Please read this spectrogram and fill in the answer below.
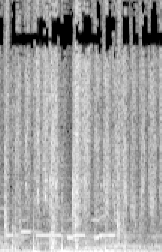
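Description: Rubbing and scratching noise on a handheld phone's microphone, a dense run of crackles, with faint music playing underneath.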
